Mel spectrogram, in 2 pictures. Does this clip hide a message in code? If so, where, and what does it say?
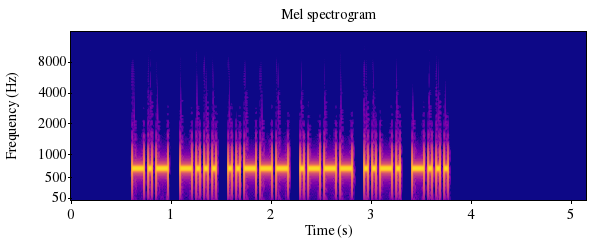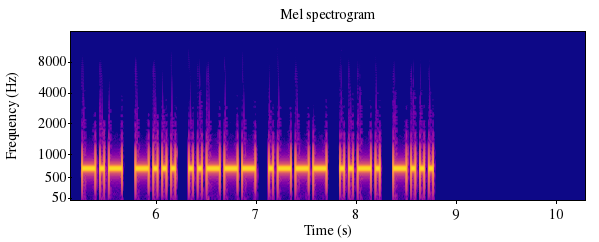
Yes: Morse code from 0.6 to 8.8 s, heard as a keyed tone, about 31 wpm, 700 Hz. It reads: KB2JFB KB2JFB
